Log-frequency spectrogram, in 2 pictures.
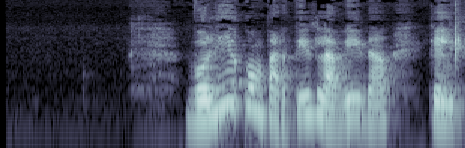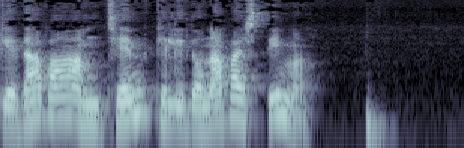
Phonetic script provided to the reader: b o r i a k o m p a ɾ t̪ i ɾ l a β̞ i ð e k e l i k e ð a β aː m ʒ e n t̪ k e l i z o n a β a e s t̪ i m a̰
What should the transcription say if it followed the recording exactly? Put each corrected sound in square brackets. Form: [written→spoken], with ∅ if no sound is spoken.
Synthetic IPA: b o [r→l] i a k o m p a ɾ t̪ i ɾ l a β̞ i ð [e→a] k e l i k e ð a β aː m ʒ e n t̪ k e l i [z→ð] o n a β a e s t̪ i m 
